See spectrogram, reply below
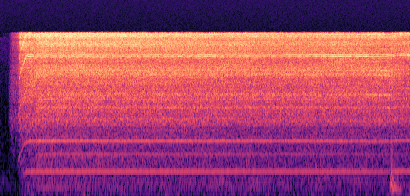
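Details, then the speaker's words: Blunt orthopaedic drill bit driven through the cortex of a generic training bone model in a skills lab: steady high-pitched drill whine; blunt bits penetrate further into soft tissue. "so let's try the same thing with a blunt drill now i would like for you to take the drill bit and put it into the drill like i showed you before okay now apply the drill to the generic bone okay put down the sleeve and hold it and start drilling"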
